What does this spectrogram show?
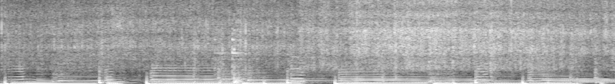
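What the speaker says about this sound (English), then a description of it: "I'll throw in some mustard seeds, some cumin seeds, some asafoetida or hing, chopped green chilies." Mustard seeds, cumin, hing, green chilies and curry leaves frying in hot oil, a steady sizzle under continuous background music that dominates throughout.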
